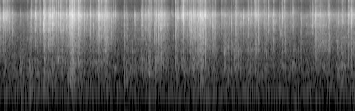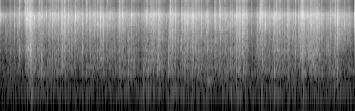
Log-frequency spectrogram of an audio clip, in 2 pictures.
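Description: Thin clear plastic shrink-wrap crinkling and crackling as it is peeled and pulled off a cardboard box of watercolour tubes, in quick irregular bursts with some tearing.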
